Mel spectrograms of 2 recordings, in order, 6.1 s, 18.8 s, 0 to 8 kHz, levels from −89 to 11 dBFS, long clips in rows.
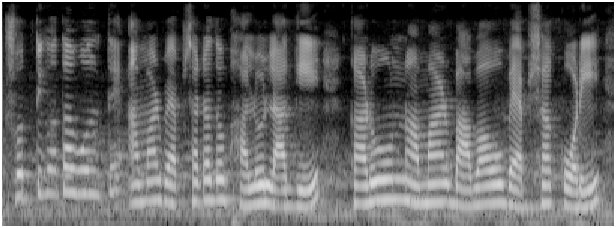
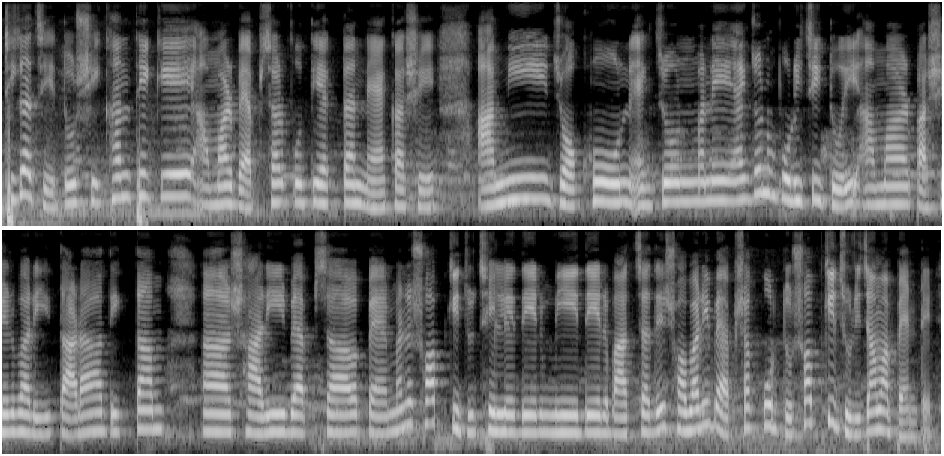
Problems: none marked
